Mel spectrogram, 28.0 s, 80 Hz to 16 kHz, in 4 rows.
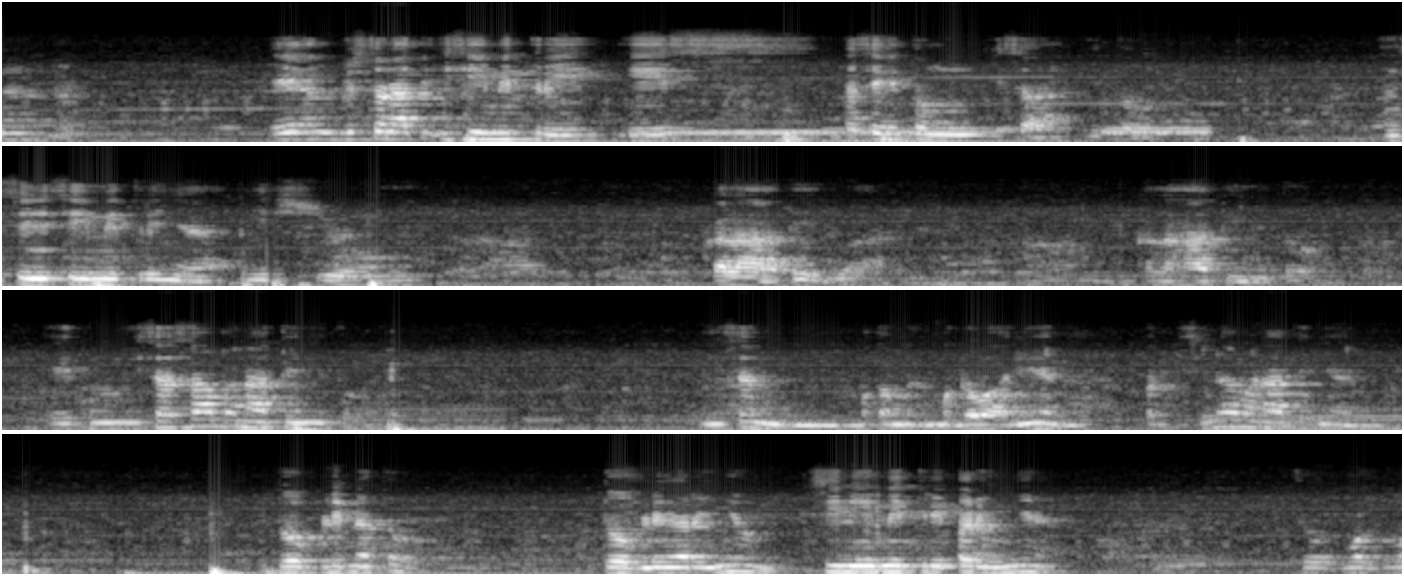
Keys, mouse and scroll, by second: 11.8-12.2 drag.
